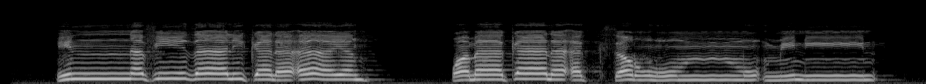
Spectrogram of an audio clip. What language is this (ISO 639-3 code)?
ara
